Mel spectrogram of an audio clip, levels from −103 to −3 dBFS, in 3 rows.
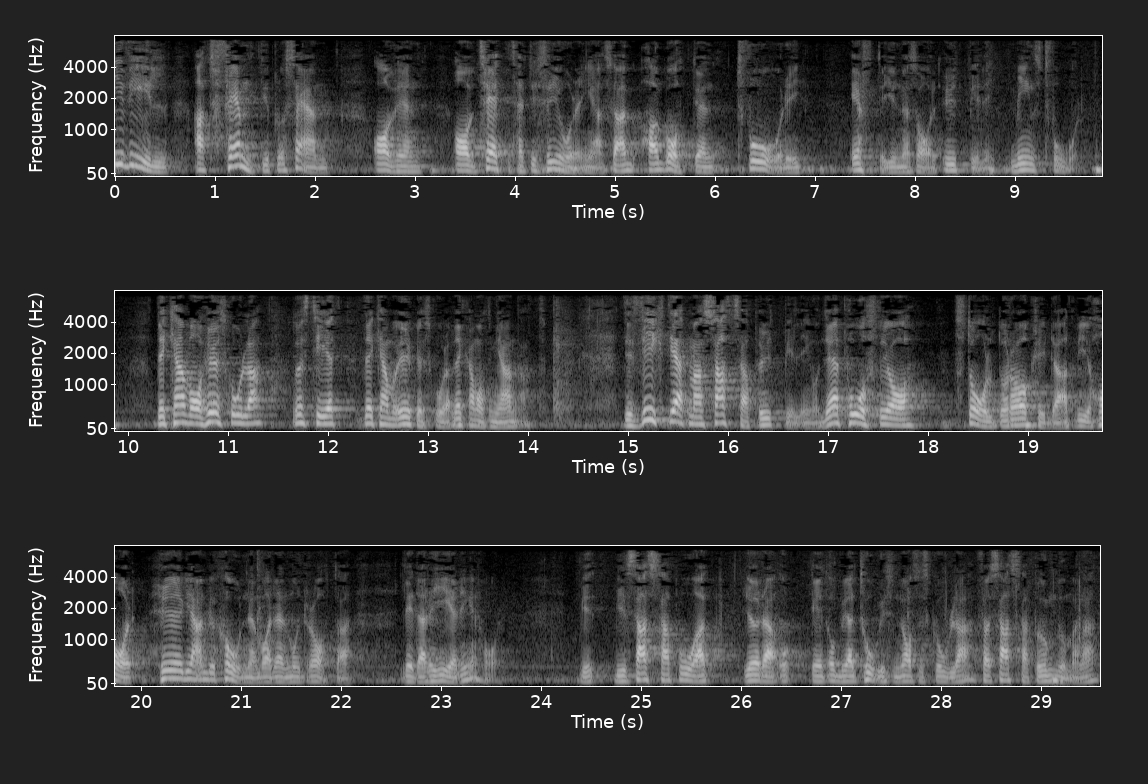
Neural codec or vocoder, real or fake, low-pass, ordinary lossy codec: none; real; 7.2 kHz; MP3, 32 kbps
